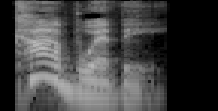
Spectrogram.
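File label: "cobwebby", British English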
